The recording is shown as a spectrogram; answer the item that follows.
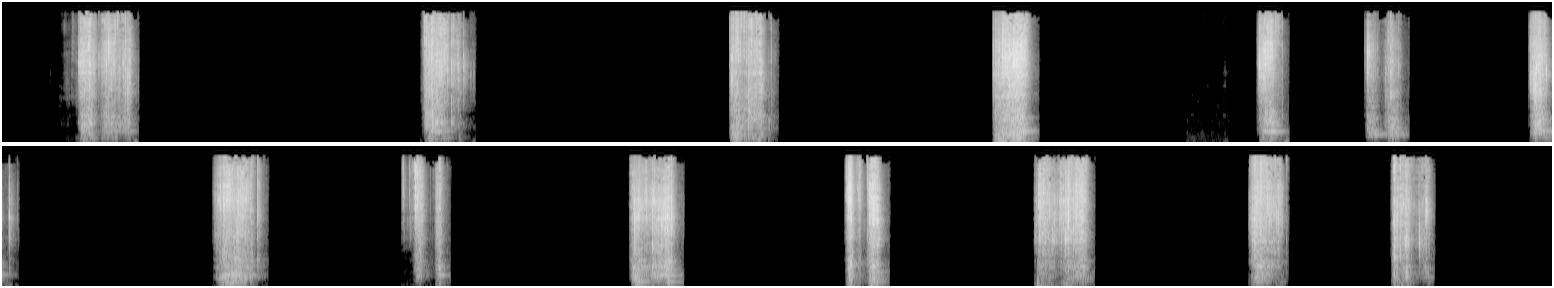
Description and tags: Schritte - Schuhe kratzen auf Steinboden
Shoe soles scratching over stone floor. Moving feet without raising the shoes
steps, shoes, sole, field-recording, stone, floor, scratch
